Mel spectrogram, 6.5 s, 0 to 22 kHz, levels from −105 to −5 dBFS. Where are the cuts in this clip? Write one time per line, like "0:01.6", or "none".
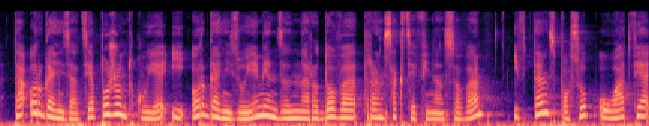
none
